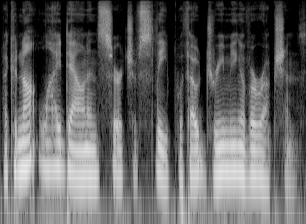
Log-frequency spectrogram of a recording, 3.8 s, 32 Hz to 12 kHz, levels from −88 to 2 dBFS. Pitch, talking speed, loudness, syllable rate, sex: 120 Hz, 205 wpm, -18 LUFS, 4.6 syllables/s, male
